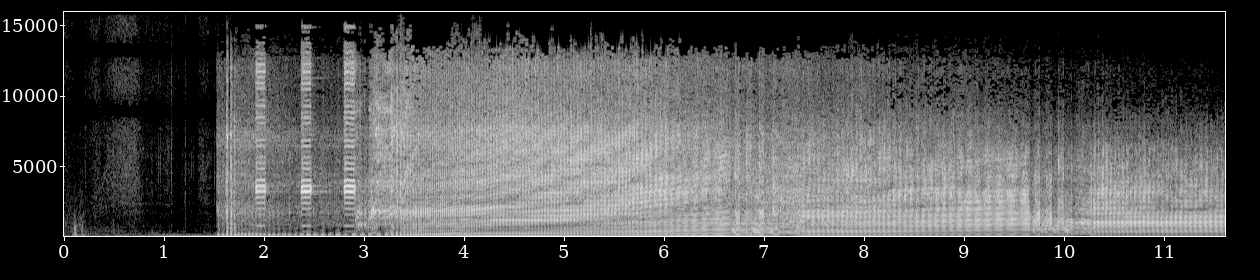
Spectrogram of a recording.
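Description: An engine revving up and accelerating hard. It starts suddenly, with a few sharp clicks, climbs in pitch and holds high, with two brief breaks about seven and ten seconds in.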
